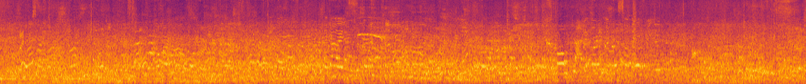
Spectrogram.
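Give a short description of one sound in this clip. A young woman talks and laughs with fans close by.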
